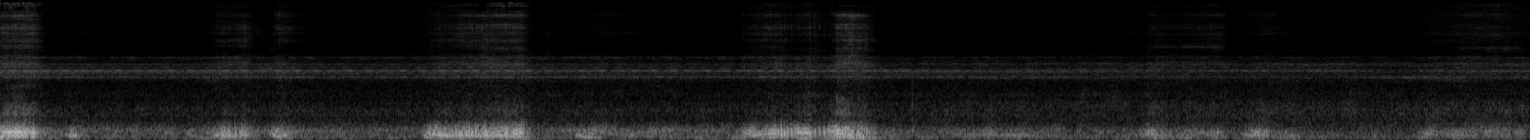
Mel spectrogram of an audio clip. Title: Lazy Beagle puppy 🐶 Snoring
